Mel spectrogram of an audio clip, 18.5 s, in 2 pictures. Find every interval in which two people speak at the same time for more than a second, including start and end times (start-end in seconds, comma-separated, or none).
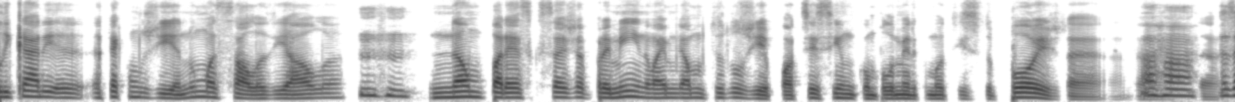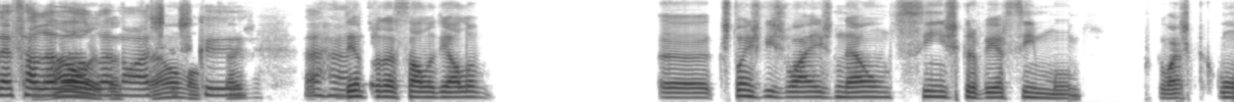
8.6-11.1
